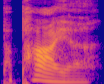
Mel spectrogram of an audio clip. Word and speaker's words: papaya: Next up, papaya. And papaya is spelled P-A-P-A-Y-A, and it's pronounced papaya.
